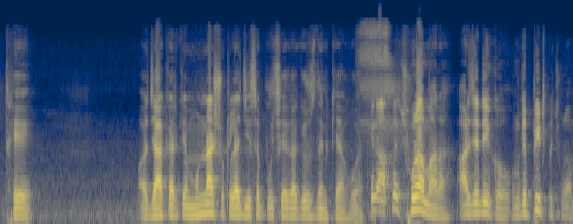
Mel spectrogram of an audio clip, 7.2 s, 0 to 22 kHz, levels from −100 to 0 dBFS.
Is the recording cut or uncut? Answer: cut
